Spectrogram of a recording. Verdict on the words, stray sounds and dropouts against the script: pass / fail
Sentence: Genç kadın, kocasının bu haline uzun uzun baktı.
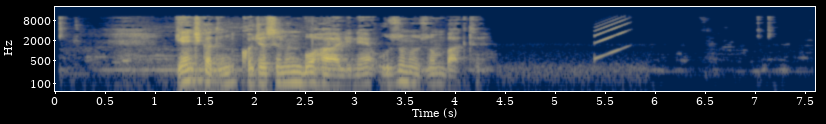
fail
